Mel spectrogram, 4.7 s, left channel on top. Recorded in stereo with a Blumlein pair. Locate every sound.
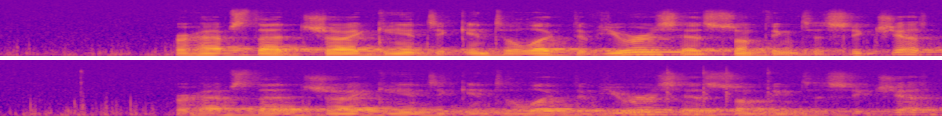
0.9 s a man speaking: 25° left, 0.6 m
